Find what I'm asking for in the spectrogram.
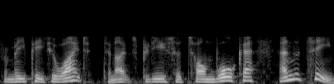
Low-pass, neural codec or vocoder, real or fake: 3.6 kHz; codec, 16 kHz, 4.8 kbps, FACodec; fake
